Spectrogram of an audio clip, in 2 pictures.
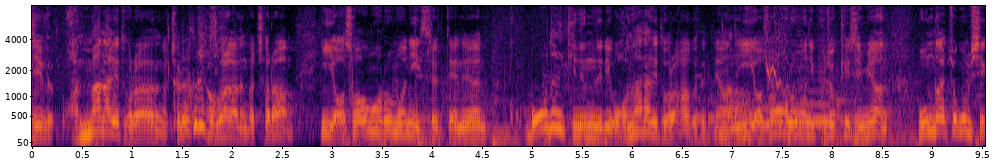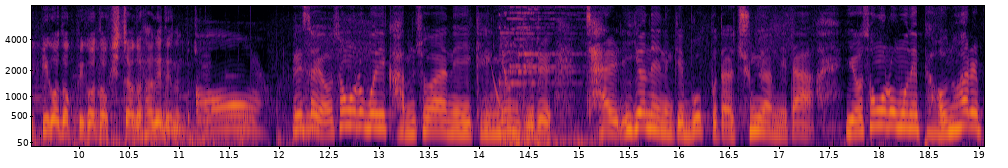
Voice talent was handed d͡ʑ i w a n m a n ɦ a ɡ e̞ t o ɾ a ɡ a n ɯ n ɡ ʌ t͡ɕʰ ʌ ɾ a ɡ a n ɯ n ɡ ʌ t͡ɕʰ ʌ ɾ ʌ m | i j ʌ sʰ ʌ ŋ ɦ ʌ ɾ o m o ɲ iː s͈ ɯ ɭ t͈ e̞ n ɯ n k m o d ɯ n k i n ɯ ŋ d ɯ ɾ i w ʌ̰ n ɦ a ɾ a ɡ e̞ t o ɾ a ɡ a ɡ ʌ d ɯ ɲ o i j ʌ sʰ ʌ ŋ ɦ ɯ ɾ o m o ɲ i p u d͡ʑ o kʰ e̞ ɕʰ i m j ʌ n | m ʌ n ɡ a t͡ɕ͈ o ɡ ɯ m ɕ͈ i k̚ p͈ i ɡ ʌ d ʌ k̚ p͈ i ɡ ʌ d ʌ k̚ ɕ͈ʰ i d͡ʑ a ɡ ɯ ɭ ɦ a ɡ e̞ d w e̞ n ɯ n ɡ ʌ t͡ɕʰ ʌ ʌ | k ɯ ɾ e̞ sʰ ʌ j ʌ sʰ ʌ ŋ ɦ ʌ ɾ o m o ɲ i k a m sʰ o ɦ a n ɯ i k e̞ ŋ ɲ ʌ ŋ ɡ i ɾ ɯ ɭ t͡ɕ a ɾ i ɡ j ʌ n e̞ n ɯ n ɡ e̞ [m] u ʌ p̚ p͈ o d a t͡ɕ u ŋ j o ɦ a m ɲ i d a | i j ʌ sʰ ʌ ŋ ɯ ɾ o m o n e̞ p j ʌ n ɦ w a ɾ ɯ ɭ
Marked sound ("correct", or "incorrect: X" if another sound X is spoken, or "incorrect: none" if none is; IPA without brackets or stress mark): correct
